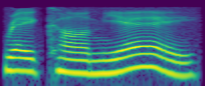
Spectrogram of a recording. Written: recamier

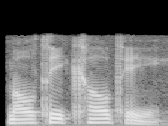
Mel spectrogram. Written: multiculti

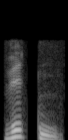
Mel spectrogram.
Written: Witten

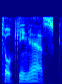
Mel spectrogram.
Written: Tolkienesque

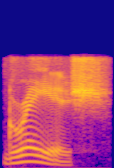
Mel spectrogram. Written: grayish

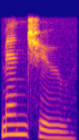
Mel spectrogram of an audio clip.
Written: Menchu

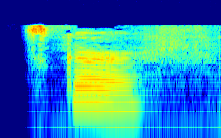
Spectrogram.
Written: skurf

